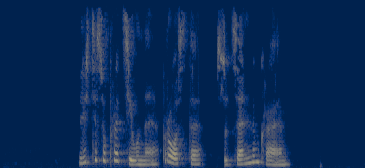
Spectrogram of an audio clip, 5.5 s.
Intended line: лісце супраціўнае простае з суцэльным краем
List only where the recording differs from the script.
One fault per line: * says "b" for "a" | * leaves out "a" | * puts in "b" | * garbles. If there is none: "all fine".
all fine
